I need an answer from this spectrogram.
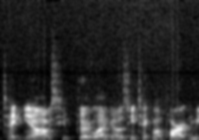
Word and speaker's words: Lego: what I liked about Legos was you got or Lego I always say it wrong I always put an S on it and I think Lego is both singular and plural but you just have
